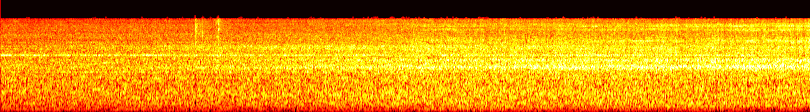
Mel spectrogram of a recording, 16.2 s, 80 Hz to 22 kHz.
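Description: E5 series Shinkansen train pulling along the station platform and gathering speed, a steady rush of rolling and running noise. It grows a little louder about seven seconds in, as a higher whine comes up.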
